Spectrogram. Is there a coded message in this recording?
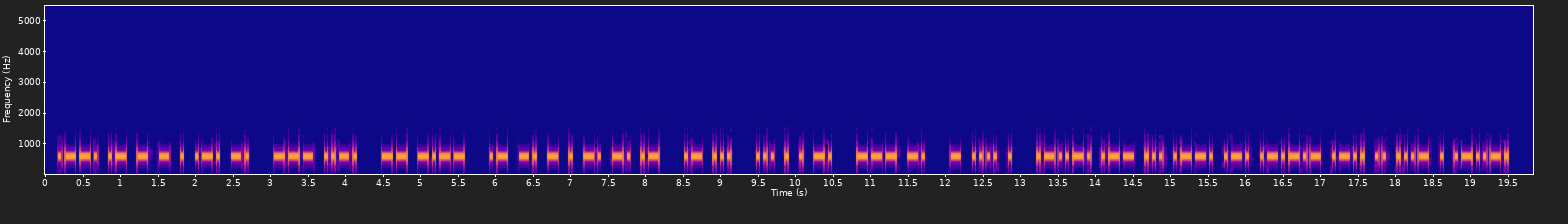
Yes: Morse code from 0.2 to 19.5 s, heard as a keyed tone, about 25 wpm, 600 Hz. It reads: PATTERN OF MY ANTENNA AS SEEN ON THE "WSPR.LIVE"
